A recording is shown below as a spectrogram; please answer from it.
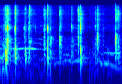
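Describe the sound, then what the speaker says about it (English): Scattered applause from a small group at a team outing, a few uneven hand claps, close and loose in rhythm, with some voices mixed in. "So big round of applause for Darshan as well."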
